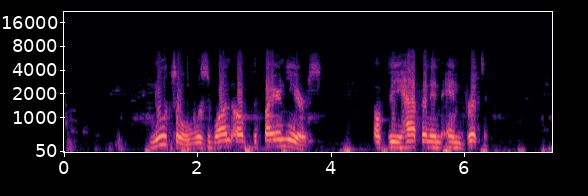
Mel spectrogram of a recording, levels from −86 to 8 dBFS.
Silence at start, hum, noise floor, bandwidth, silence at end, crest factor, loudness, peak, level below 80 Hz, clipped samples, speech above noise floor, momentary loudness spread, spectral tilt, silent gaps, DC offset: 1.2 s; none; -51 dBFS; 6.8 kHz; 0.1 s; 16 dB; -18 LUFS; -4 dBFS; -38 dBFS; under 0.1%; 34 dB; 18 LU; -5.5 dB/octave; none; under 0.1%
